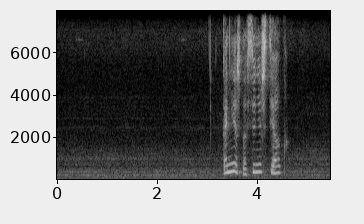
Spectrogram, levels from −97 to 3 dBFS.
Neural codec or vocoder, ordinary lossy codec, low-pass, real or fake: none; none; none; real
